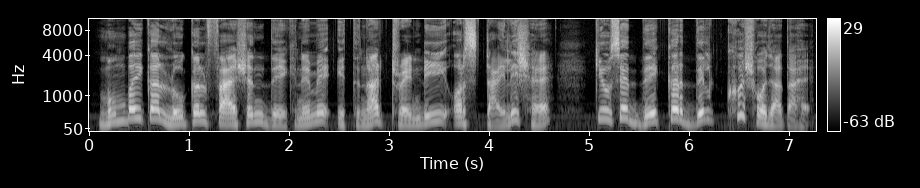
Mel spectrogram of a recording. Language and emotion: Hindi, happy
